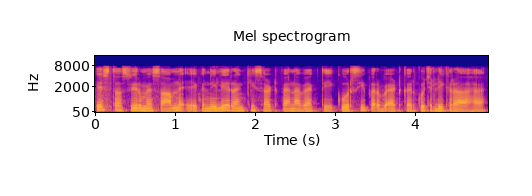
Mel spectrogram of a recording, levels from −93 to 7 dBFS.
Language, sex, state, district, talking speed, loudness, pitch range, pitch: Hindi, male, Jharkhand, Garhwa, 220 wpm, -16 LUFS, 120-140 Hz, 125 Hz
